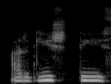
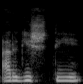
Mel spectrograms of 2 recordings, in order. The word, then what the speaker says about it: Аргишты: И в клинописи царя Аргишты написано: «Я, Аргишты, сын Минуа, построил город сей». Неправильно сказал ударение. Аргишты, сын Минуа, построил сей город во славу моего рода и моего имени.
